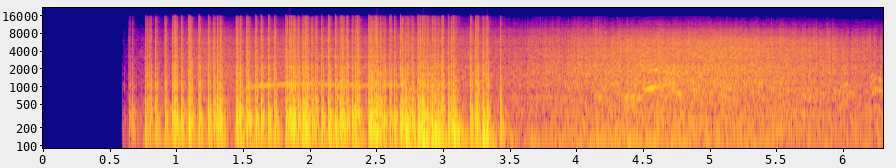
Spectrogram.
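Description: Fireworks crackling: a dense run of loud sharp cracks and pops starting about half a second in and lasting about three seconds, then a steady crackling hiss that slowly fades.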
